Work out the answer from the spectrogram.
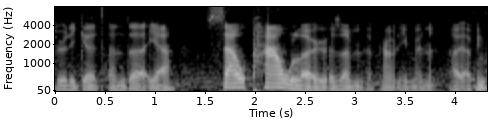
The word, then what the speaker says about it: Paulo: The problem is, Jamie, I've already recorded all the intro sequences for the entire weekend, and I've been saying Paulo, but it's pronounced Paulo.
